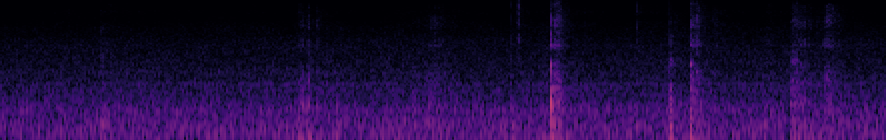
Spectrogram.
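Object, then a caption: Pressed powder eyeshadow in a palette, crushed with a metal spatula. A metal spatula, held in a hand with long nails, crushes a brown pressed powder eyeshadow square into chunks inside a black square eyeshadow palette. Faint scraping and crumbling over a low background hiss are broken by several short, bright, crunchy clicks that stop quickly. The powder breaks apart into pieces.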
